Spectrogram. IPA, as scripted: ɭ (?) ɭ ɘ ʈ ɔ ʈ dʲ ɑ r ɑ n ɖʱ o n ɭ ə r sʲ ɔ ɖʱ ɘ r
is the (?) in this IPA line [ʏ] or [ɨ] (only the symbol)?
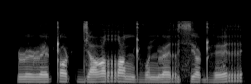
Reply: ʏ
